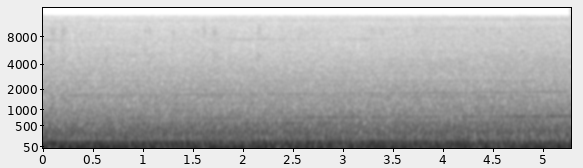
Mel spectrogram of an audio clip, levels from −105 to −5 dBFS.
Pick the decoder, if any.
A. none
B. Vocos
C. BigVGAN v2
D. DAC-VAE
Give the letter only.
A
